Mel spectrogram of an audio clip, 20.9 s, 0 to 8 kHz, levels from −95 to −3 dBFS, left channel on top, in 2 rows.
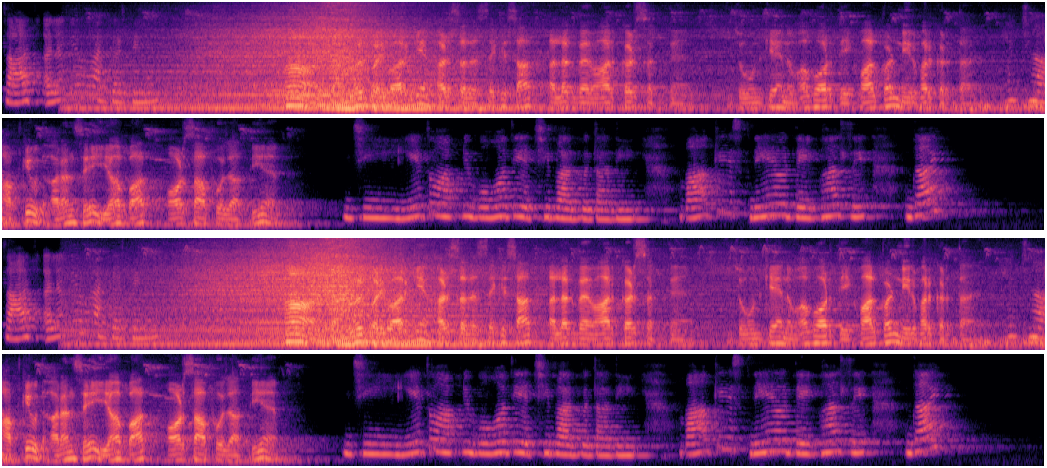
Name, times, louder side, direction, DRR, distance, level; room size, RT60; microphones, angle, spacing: voice 1, 0.0-1.6 10.0-10.5 13.8-19.8, right 1 dB, 15° right, 1 dB, 1.7 m, -39 dB
Motorcycle, 0.6-13.2, right 2 dB, 50° right, 1.9 m, -32 dB
voice 2, 2.8-6.9 7.2-9.8 10.4-13.2, right 3 dB, 30° right, 11 dB, 0.7 m, -29 dB
27.5 x 16.5 x 2.7 m, 1.2 s
head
